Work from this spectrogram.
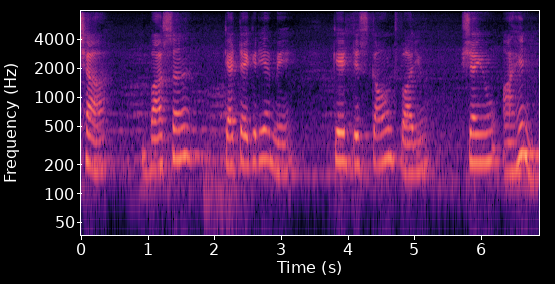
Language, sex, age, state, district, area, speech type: Sindhi, female, 60+, Uttar Pradesh, Lucknow, urban, read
